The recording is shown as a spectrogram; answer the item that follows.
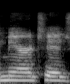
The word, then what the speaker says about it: Meritage: And so I picked out a Meritage, and I said, when you order it, make sure you say Meritage, rhymes with heritage, because I had Mr.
